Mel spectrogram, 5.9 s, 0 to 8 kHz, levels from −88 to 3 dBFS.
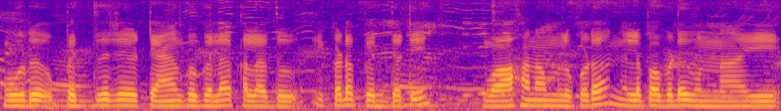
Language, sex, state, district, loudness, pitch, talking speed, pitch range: Telugu, male, Andhra Pradesh, Sri Satya Sai, -15 LUFS, 150 Hz, 110 wpm, 145-155 Hz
